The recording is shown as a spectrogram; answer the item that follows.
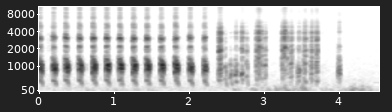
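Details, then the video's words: Partridge calling in the wild, a rapid series of loud clucking notes at steady spacing, about three per second. The series then breaks into fainter, scattered clucks and chatter. "Pure Partridge Calls in the Wild"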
